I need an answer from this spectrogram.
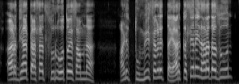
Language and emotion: Marathi, angry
